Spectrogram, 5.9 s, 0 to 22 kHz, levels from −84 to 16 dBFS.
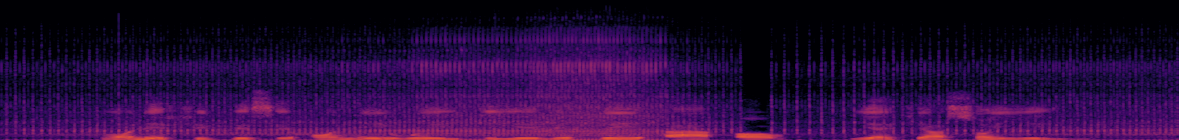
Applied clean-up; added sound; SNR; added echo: none; Tools; 12 dB; none.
